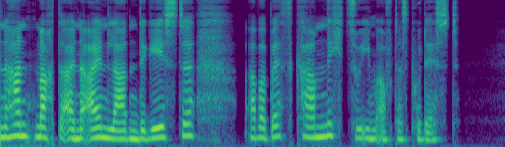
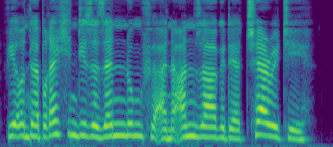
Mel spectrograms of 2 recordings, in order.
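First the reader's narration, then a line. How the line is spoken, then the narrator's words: Loud again. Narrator (German): sagte er, jetzt wieder laut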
